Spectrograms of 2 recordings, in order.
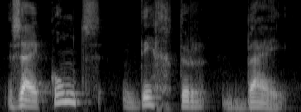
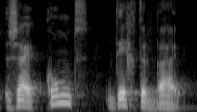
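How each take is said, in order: First: Slow and hushed. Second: Said in the usual way. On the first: Shown as a demonstration.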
